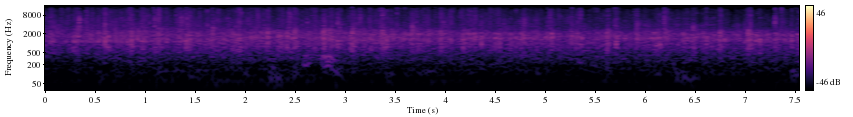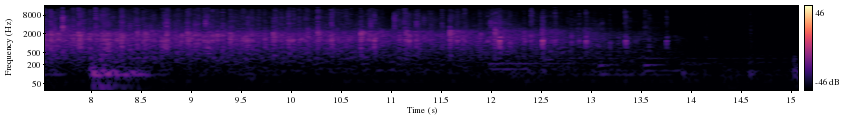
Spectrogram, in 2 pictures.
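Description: A cello plays slow bowed notes.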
